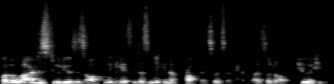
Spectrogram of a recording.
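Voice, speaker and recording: Interviewed on a podcast, a company founder from Austria, in his fifties and a native German speaker, weighs his words reflectively and leans on many hedging fillers. His voice is mid-pitched for a man, warm and mellow.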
